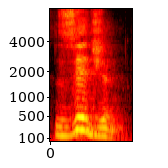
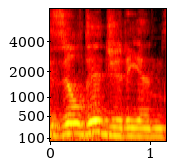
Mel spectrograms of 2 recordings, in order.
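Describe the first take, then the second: First: The name rhymes with pigeon. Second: The name does not rhyme with pigeon. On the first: The speaker calls it right. "like it rhymes with pigeon" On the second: The speaker calls it wrong. "I was going to really mess that up and say Zildigian"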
